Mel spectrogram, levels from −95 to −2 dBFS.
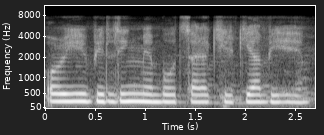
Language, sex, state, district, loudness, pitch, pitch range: Hindi, female, Arunachal Pradesh, Papum Pare, -12 LUFS, 230 Hz, 225-245 Hz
